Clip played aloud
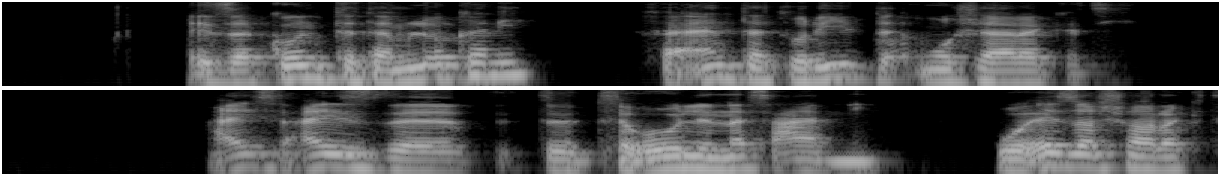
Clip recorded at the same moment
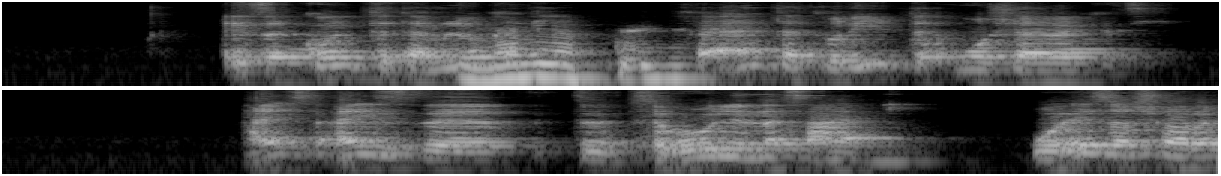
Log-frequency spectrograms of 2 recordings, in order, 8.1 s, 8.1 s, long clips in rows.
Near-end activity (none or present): present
